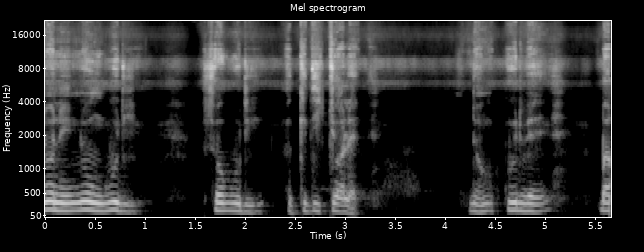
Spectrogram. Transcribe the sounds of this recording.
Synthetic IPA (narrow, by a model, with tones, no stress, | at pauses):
o˦ni˨ɲuː˦ŋɡu˦di˨ | so˦ɡu˦di˨ | a˨ki˦t̬i˦t͡ʃo˦le˨ | do˨ŋku˦di˨bɛ˨ | ba˦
